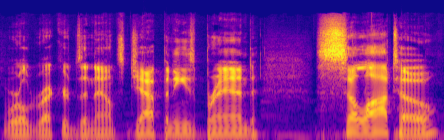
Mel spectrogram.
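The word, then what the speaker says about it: Cellato: Or it could be pronounced gelato. Yeah. Because it's the first 4 letters of cello, which is pronounced that way.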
